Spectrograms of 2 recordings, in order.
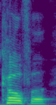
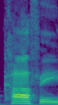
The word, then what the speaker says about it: Kofa: I have been your humble host, Kofa, Kofa, not coffee, not Kufu, not Kofi, or any variation thereof. Kofa rhymes with sofa, easy to say, easy to spell.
